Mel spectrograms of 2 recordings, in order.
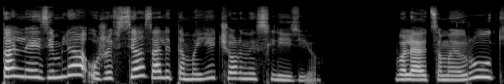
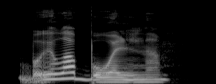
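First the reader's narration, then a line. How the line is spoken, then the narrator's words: Hoarse wheeze. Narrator (Russian): прохрипел я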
